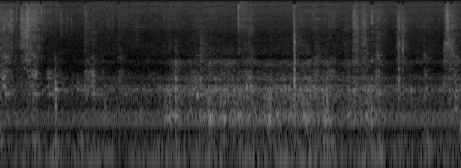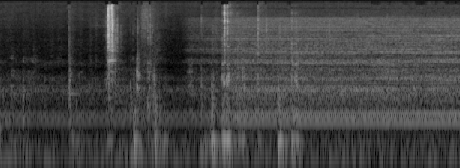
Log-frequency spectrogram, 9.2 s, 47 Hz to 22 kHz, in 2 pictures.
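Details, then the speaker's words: Mid-1960s Dallas Scala single-ended tube guitar amp after rewiring tubes and adding virtual center tap: turned down, nearly silent with only a faint low hum under handling noise; hum now much reduced and normal. "that's tons quieter now than it was before and that we've just got that at menial volume there's a little bit of harm on it but when you consider just how this is laid out it's you know it's a wonder it's even that quiet"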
